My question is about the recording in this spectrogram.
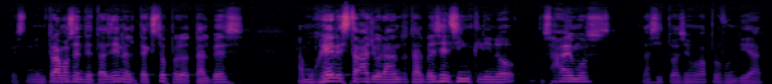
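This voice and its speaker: A man preaches in a church, his voice ringing out with a long reverb trailing after each phrase. He speaks at a mid pitch and keeps turning to rhetorical questions, earnest and direct. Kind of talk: sermon.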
